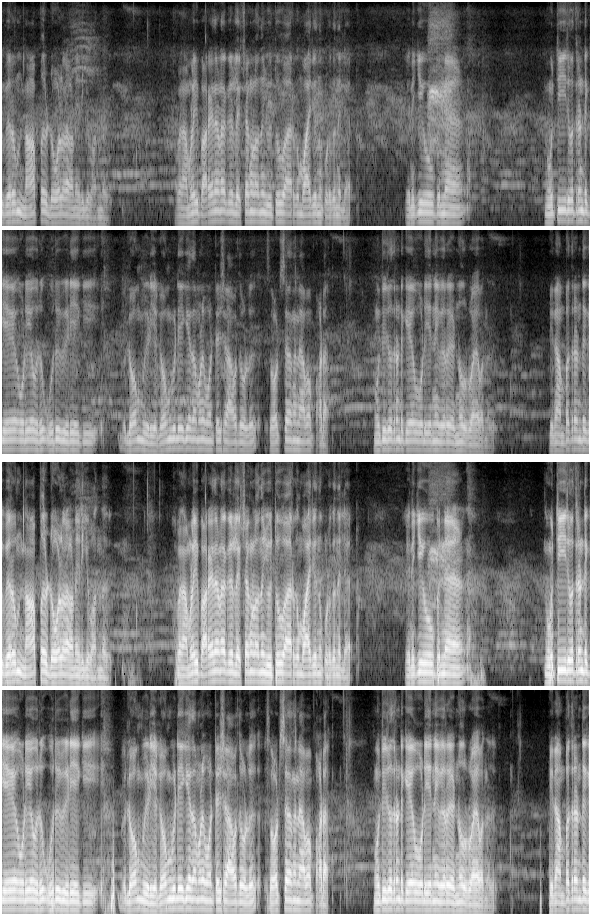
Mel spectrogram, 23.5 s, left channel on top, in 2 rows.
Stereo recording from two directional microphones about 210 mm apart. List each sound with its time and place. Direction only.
0.0 s speech: 45° right (ahead or behind)
3.5 s speech: 45° right (ahead or behind)
8.0 s speech: 45° right (ahead or behind)
10.8 s speech: 45° right (ahead or behind)
22.7 s a man's voice: 40° right (ahead or behind)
